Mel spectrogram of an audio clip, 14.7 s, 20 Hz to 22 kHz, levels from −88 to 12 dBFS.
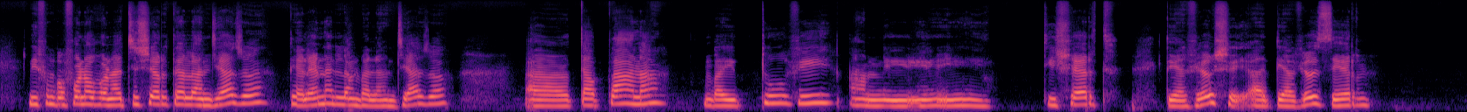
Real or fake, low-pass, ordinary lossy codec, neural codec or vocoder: fake; none; none; codec, 44.1 kHz, 3.4 kbps, Pupu-Codec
